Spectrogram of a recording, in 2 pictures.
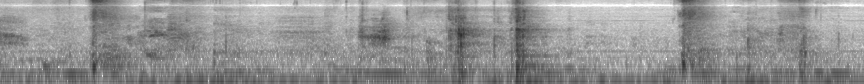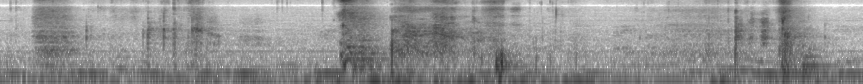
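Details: Bobbie the dog sneezes repeatedly indoors, sharp hissing bursts coming in loose clusters every second or two, sometimes a double sneeze, with faint snuffling and a constant low room hum between bouts.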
